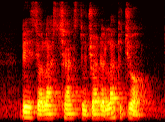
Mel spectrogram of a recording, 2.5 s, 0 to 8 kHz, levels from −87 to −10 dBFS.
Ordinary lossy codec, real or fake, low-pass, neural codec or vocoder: none; real; none; none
